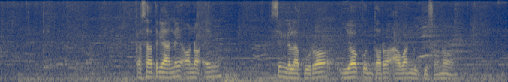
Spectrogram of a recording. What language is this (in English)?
Javanese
